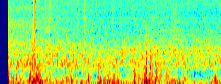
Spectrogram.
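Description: Wind buffeting the tablet's microphone, an uneven low rumble that swells and fades, over the sound of road traffic.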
